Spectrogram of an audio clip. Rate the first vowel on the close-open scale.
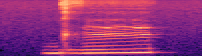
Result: close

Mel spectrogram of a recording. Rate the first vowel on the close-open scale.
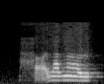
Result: open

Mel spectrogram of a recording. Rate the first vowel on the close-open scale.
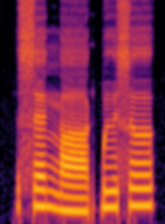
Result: mid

